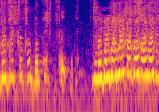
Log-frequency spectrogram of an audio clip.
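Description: A boy's voice holding a drawn-out, wordless wavering 'ahh' with a fast quaver, like a gargle. It breaks off briefly in the middle and comes back louder about a second and a half in.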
